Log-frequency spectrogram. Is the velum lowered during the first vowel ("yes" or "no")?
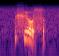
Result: no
